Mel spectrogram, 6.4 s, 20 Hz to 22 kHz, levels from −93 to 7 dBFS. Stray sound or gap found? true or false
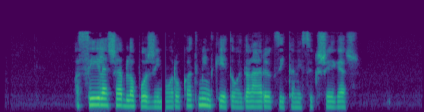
true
